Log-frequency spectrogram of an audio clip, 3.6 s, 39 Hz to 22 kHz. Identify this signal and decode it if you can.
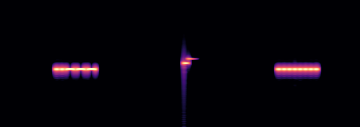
Morse code, heard as a keyed tone, about 44 wpm, 700 Hz. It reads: 2 <HH>
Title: Single Character (Letter:Number:Punctuation:Prosign) 45wpm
